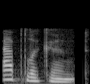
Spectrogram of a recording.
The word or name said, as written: applicant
